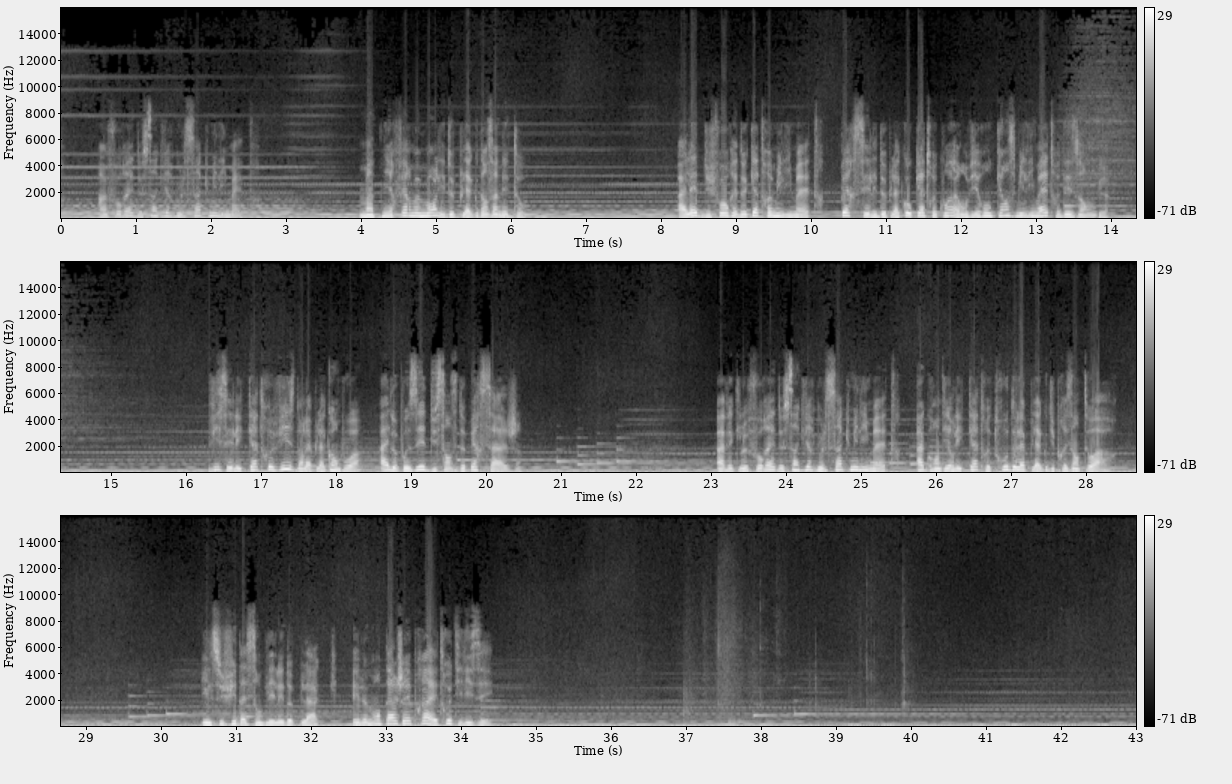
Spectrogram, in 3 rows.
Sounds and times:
Music: 0.0 - 43.0
Speech: 0.5 - 2.6, 4.0 - 6.3, 8.2 - 14.0, 16.3 - 20.5, 23.1 - 28.4, 30.6 - 34.5.

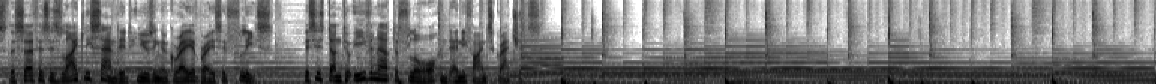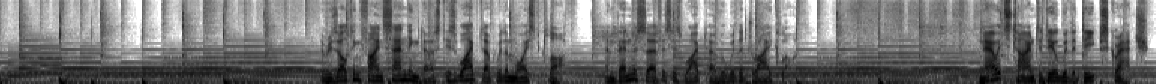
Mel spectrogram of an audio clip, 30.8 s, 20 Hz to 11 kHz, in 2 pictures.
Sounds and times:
Speech: 0.0 - 7.2, 19.7 - 26.1, 28.4 - 30.8
Music: 0.0 - 30.8.

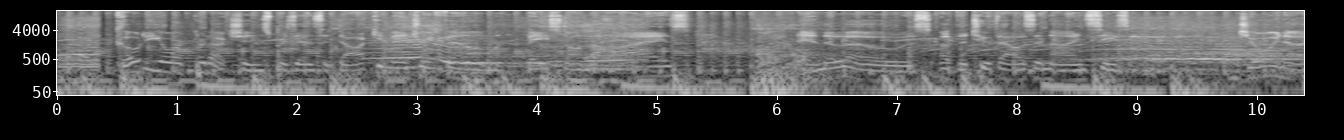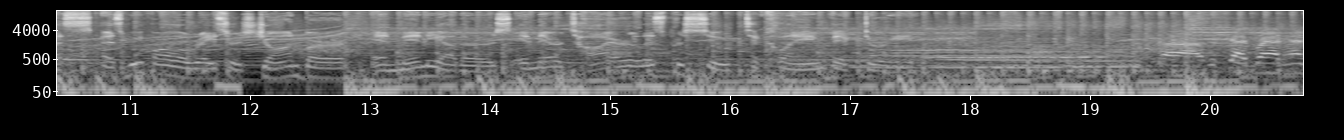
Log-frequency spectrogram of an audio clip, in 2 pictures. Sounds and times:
Music: 0.0 - 20.7
Speech: 0.5 - 5.3, 6.2 - 9.0, 9.8 - 17.6, 19.6 - 20.7.

